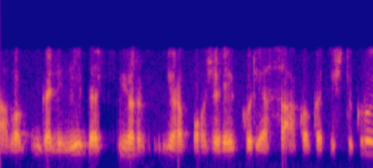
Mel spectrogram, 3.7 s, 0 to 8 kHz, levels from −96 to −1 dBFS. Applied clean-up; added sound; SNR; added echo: neural mask model Resemble Enhance denoiser.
